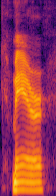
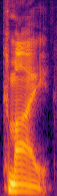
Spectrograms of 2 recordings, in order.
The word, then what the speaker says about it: Khmer: Vivi spawning in the east as the red Khmer or as it's actually pronounced Kamai let's take a look at the civilizations while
